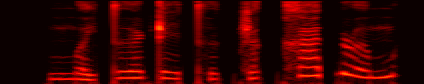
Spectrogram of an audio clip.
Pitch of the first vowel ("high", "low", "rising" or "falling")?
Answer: low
